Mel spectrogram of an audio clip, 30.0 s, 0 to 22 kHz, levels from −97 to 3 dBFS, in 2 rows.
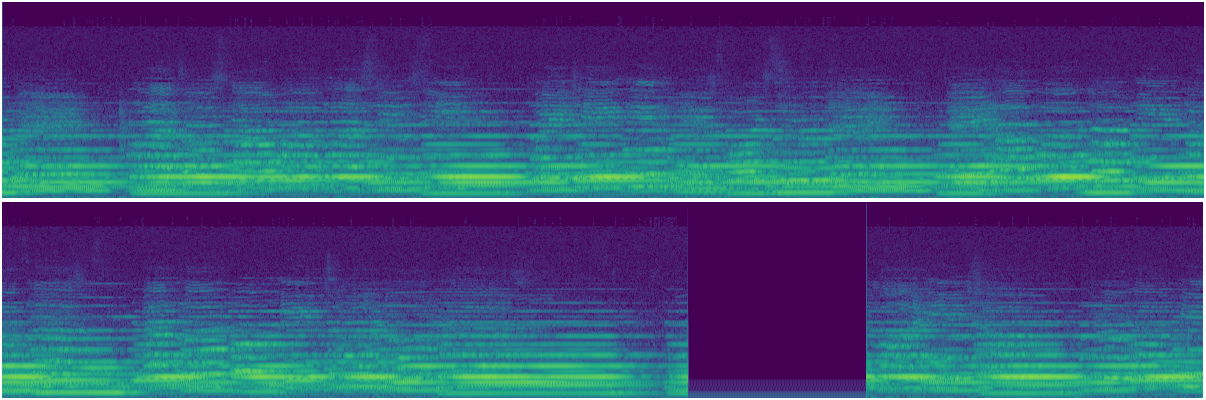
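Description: Audio dropout to a faint residue at 23.60 to 25.83 s: the sound abruptly vanishes, leaving only mains hum roughly 45 dB down, likely from a broken feed into a live input.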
